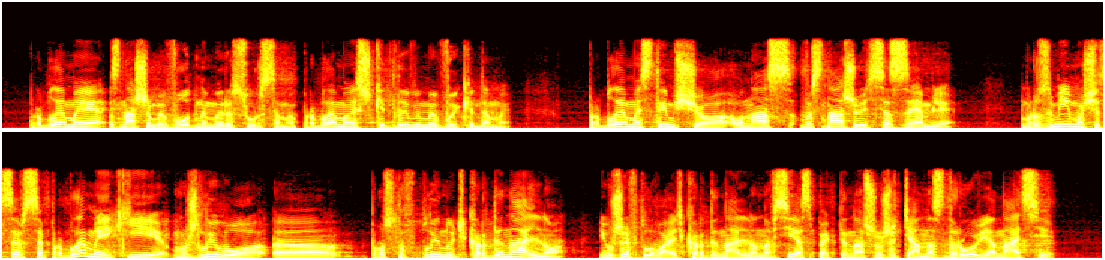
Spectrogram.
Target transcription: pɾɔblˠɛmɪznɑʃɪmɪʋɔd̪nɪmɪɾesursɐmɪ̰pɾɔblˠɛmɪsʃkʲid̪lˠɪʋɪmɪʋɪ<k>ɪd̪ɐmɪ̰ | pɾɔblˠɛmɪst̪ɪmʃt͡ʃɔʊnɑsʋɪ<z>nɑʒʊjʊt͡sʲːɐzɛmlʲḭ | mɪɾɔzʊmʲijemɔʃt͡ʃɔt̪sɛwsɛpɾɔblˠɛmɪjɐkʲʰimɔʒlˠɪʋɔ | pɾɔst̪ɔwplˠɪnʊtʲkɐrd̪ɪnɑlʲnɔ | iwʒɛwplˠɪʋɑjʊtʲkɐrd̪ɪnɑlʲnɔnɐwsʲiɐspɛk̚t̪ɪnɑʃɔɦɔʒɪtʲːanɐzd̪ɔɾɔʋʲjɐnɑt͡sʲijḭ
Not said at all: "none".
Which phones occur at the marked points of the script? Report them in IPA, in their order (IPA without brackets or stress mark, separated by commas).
k, s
